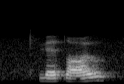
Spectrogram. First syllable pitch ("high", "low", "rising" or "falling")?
rising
